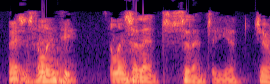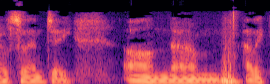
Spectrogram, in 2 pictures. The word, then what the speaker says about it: Celente: You also have Gerald Celeste. Is that how you pronounce it? Celente, yeah, Gerald Celente, on Alec Jones 2 days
